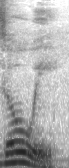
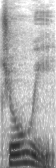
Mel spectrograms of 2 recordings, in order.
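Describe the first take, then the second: First: The name begins with a buzzing z sound. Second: The name begins with a j sound. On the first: The speaker calls it right. "My name is Zoe, not Joey" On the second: The speaker calls it wrong. "J 발음은 있어도 즈 발음... 저희 언어에서는 없단 말이에요"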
